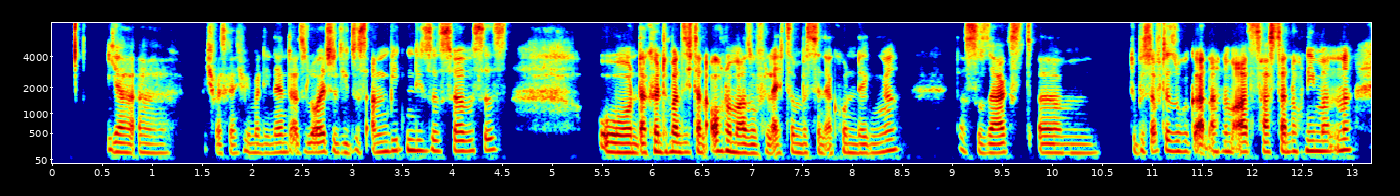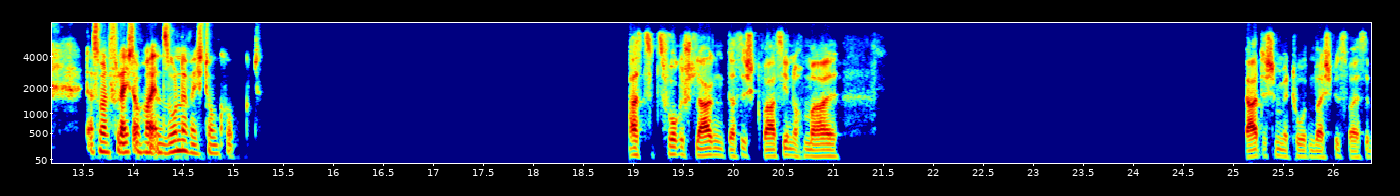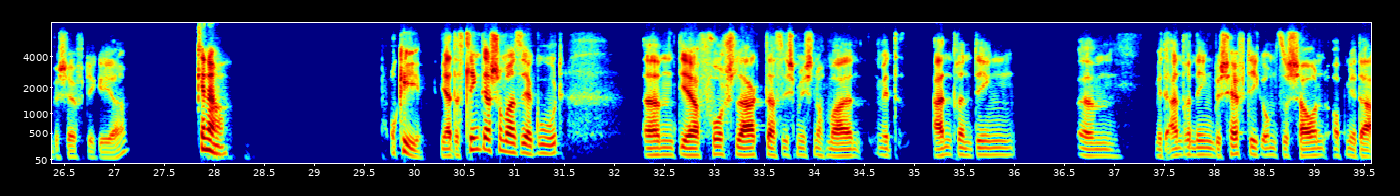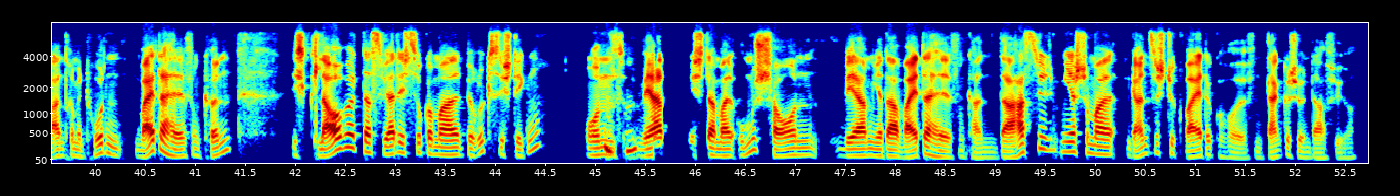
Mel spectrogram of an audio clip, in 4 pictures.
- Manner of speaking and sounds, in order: other background noise
- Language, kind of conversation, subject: German, advice, Wie beschreibst du deine Angst vor körperlichen Symptomen ohne klare Ursache?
